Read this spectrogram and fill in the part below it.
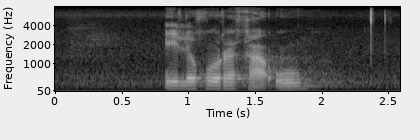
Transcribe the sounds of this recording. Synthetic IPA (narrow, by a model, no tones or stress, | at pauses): ɪlɪɣʊrɪɣa̰ʔʊ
